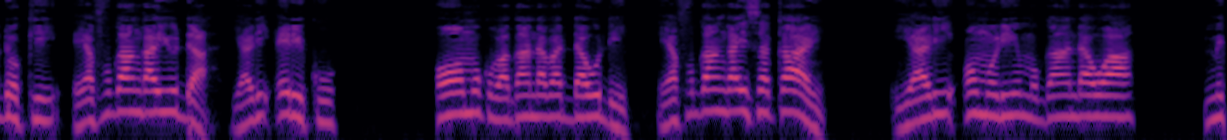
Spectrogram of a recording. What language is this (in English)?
Ganda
